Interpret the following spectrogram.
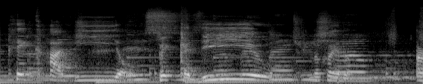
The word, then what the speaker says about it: picadillo: All right, we'll say it like the way the Spanish people say picadillo.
